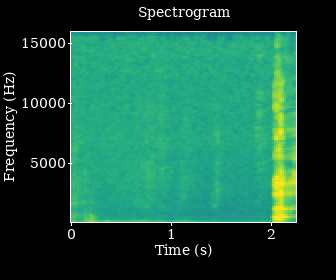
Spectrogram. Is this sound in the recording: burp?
yes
